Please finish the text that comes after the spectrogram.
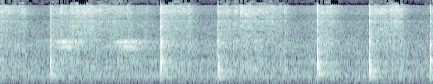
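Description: Mashed banana for pazham pradhaman being stirred in a vessel, a soft scraping with regular utensil clinks against the pot roughly every half second, close and fairly quiet.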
